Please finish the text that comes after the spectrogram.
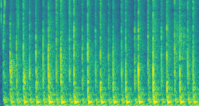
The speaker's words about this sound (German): Okay, dann ähm, musst du klopfen und, und, du sagst den Namen.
